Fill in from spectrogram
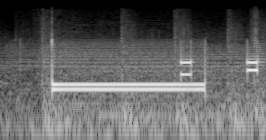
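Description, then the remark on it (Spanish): A steady telephone dial tone hums for about a second and a half, then a few short keypad beeps sound as a cell phone number is dialed to call a man's wife. The tones are clear, with no talking. “vamos a marcarle a la Leticia, que por cierto usted le está pagando el celular”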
